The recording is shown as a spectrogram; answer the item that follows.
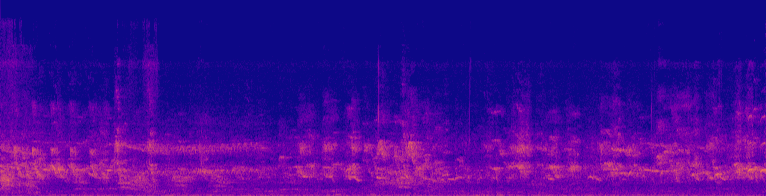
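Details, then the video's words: Early-morning birdsong in Jilani Park, Lahore, Pakistan: many birds chirping and twittering at once in a busy, high-pitched, overlapping chorus with quick tweets and short trills, steady throughout against faint background noise. "Birds sings in Jilani park Lahore early morning پریندوں کے پیارے گیت صبح کے وقت صحت بخشتے ہیں"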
